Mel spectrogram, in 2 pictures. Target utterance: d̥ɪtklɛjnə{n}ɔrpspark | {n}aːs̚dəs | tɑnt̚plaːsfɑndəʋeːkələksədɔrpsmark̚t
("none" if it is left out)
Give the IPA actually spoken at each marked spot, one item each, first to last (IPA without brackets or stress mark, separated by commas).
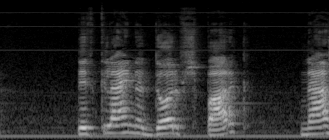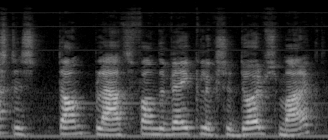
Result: d, n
